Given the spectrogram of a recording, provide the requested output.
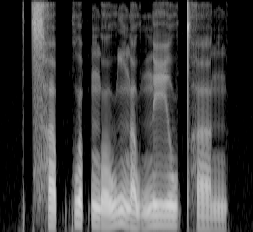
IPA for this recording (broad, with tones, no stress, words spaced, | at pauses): t͡sʰɐ˨p̚kʷɐ˧p̚ŋo˨˥w ŋɐ˨˩wn̪iː˧wt̪ʰɐ˨˩ŋ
